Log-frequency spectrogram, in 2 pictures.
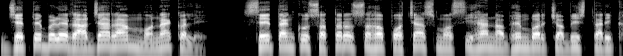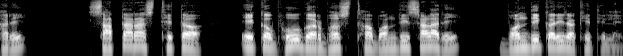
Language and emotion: Odia, neutral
